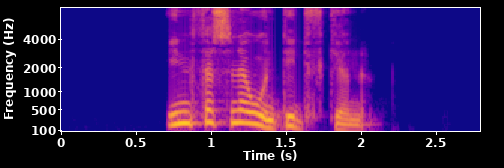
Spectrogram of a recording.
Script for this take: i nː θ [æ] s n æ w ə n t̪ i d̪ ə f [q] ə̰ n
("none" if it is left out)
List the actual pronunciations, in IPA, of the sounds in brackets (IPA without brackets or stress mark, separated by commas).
æ, k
